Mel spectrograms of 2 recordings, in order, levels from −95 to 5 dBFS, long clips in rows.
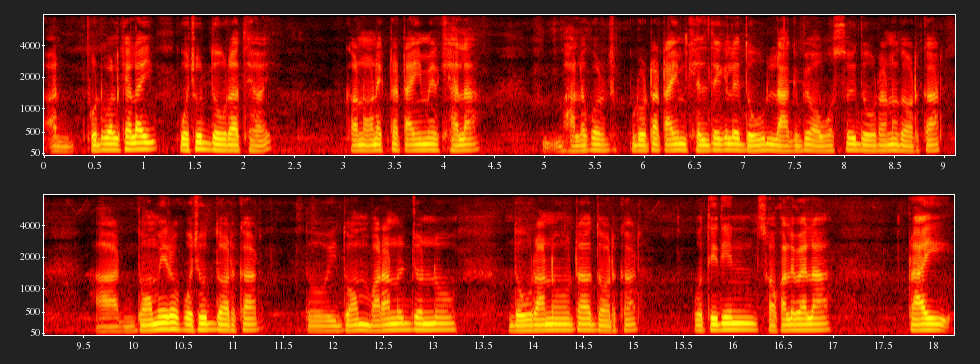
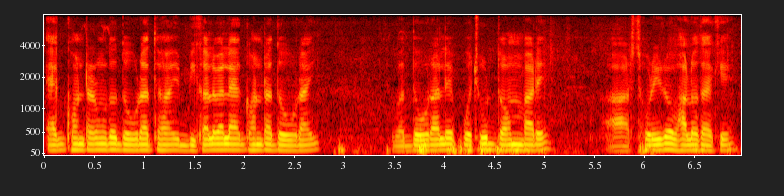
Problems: constant background noise, background conversations at intervals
